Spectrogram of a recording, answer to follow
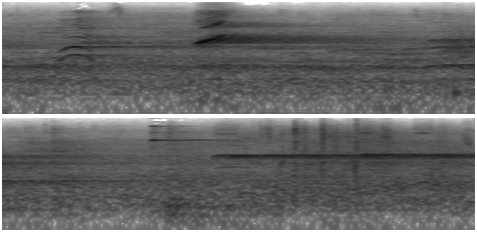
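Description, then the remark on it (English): A referee's whistle sounds at an ice hockey game in a noisy arena before the puck is dropped again, shrill, sustained blasts rising over steady crowd murmur, the last one long and clear near the end. “And whistle, they'll drop this one again.”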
